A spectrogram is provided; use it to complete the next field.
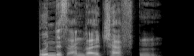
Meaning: plural of Bundesanwaltschaft
- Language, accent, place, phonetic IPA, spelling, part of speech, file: German, Germany, Berlin, [ˈbʊndəsˌʔanvaltʃaftn̩], Bundesanwaltschaften, noun, De-Bundesanwaltschaften.ogg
